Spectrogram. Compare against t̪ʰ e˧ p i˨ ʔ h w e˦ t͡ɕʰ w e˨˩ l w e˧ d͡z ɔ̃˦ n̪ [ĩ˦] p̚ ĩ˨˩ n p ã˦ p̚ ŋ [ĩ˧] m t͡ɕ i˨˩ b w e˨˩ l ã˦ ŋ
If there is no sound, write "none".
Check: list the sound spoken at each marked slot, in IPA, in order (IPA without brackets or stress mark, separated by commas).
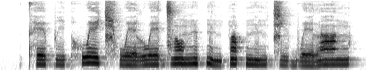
ĩ˦, ĩ˧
